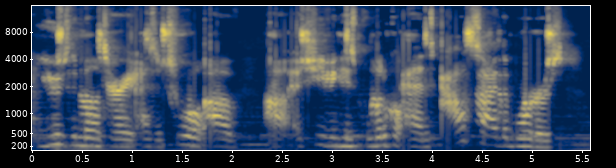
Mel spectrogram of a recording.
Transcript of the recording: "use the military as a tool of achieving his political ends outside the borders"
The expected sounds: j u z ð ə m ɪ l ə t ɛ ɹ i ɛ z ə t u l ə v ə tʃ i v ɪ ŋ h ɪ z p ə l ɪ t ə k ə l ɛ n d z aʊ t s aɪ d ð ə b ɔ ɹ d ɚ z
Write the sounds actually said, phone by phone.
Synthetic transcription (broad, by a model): j u z ð ə m ɪ l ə t ɛ ɹ i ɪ z ə t u l ə v ə tʃ i v ɪ ŋ ɪ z p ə l ɪ t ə k l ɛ n d aʊ t s aɪ d ð ə b ɔ ɹ d ɚ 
